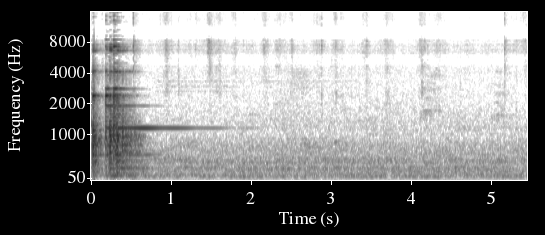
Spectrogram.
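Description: A ceramic bowl knocked twice in quick succession, ringing with a clear tone that fades over about a second and a half. After that there are only faint sounds of dough being handled.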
